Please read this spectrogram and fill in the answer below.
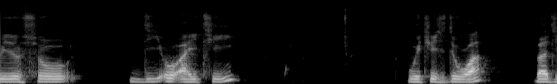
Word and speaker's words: doigt: So singular or plural, you pronounce it doigt. And you are writing it like this one, with or without an S, whether it's singular or plural. And it's DOIGT. And there is also DOIT,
